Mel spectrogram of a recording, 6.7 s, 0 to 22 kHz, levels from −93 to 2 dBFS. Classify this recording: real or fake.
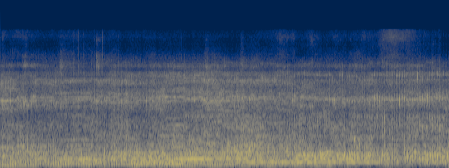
fake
